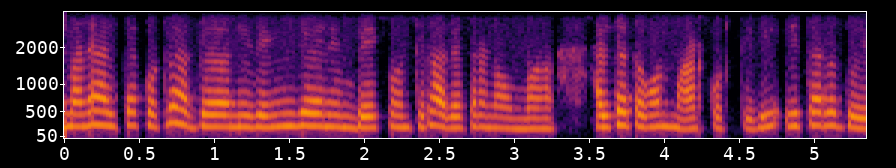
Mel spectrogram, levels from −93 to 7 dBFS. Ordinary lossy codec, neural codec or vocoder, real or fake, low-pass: Opus, 32 kbps; none; real; 3.6 kHz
